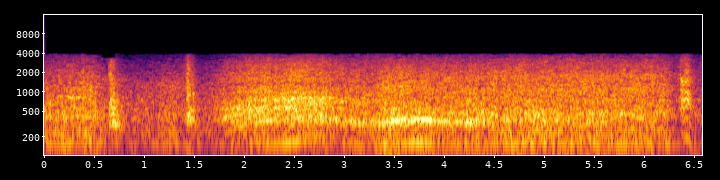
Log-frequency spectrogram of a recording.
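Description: A car engine revs and surges as the automobile pulls away, a rising rumble swelling through the middle with a few sharp knocks before and after, sounding thin and old-fashioned.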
